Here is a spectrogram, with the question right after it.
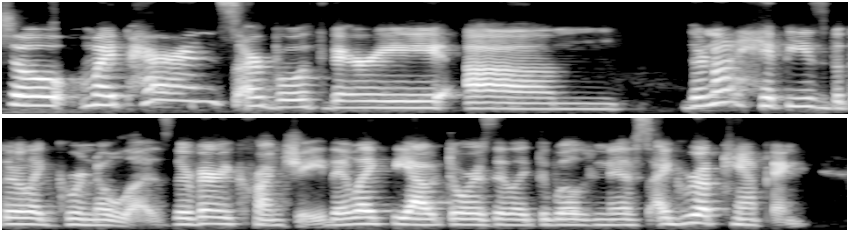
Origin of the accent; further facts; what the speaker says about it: Salt Lake City, Utah, United States; moved away as an adult; also born or lived in Delaware / Boston; now in New York, United States; I was born in Delaware. Uh, lived there till I was 10, and then my parents moved us to Salt Lake City, Utah. So oh. I spent my formative years out west um, from when I was 10 to when I was 18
